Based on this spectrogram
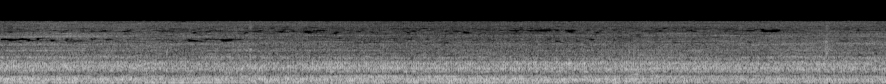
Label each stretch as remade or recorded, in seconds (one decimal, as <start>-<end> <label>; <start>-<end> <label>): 0.0-0.7 recorded; 0.7-3.3 remade; 3.3-8.9 recorded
